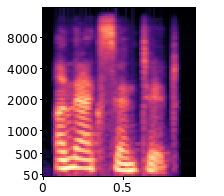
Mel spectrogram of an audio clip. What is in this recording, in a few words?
"unaccented", Indian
